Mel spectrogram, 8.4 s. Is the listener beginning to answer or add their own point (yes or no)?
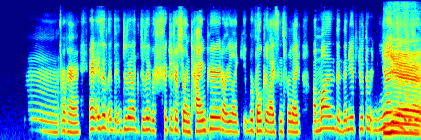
yes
